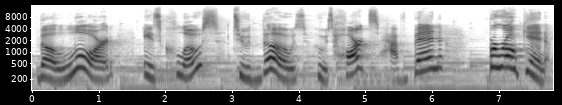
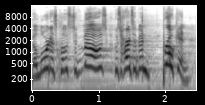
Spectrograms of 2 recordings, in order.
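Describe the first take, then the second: First: It is said at a medium speed. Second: It is said very fast.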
